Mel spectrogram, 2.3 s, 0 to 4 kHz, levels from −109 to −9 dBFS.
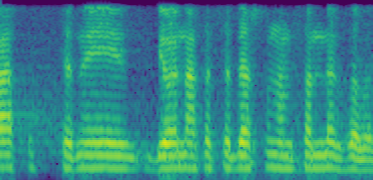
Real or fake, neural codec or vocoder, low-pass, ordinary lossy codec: fake; codec, 16 kHz in and 24 kHz out, 1 kbps, XY-Tokenizer; 3.6 kHz; none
